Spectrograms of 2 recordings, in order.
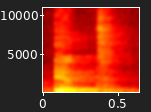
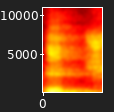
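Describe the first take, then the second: First: The vowel is closed and short. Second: The vowel is open and longer. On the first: The speaker calls it right. "o som é fechado" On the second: The speaker calls it wrong. "não é it"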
